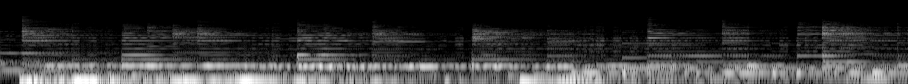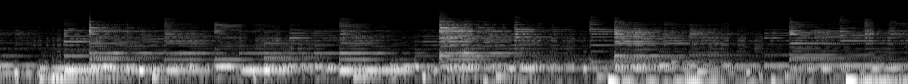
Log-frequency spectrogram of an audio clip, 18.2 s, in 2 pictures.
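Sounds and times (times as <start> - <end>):
heavy low bass layer: 0.2 - 7.2
synth tones with reverb: 0.2 - 18.1.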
